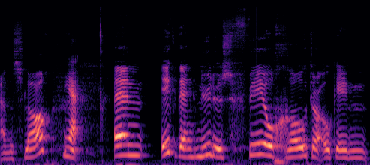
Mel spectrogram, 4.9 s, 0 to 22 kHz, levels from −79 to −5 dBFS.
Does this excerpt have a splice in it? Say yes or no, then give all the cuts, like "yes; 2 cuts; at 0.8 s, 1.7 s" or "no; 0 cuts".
yes; 1 cut; at 1.4 s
